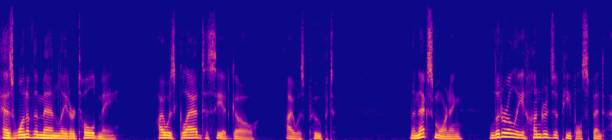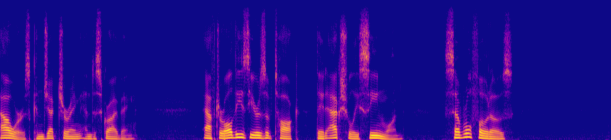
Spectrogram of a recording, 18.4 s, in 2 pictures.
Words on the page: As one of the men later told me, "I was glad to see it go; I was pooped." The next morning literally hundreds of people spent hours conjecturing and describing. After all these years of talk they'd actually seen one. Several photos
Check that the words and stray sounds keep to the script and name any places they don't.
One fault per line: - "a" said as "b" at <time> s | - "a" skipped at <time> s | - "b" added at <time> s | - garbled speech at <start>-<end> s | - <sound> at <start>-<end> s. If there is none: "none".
none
